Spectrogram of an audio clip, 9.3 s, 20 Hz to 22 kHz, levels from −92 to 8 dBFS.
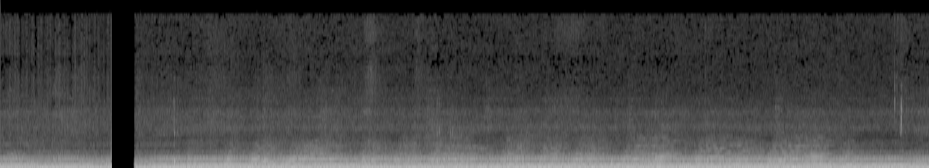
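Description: At 1.11 s a stream reconnect breaks the sound. The connection drops and playback goes silent for 175 ms. A fresh decoder then rejoins the stream. Sound resumes 261 ms earlier than where it stopped, so a short stretch repeats. All settles by 1.55 s.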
